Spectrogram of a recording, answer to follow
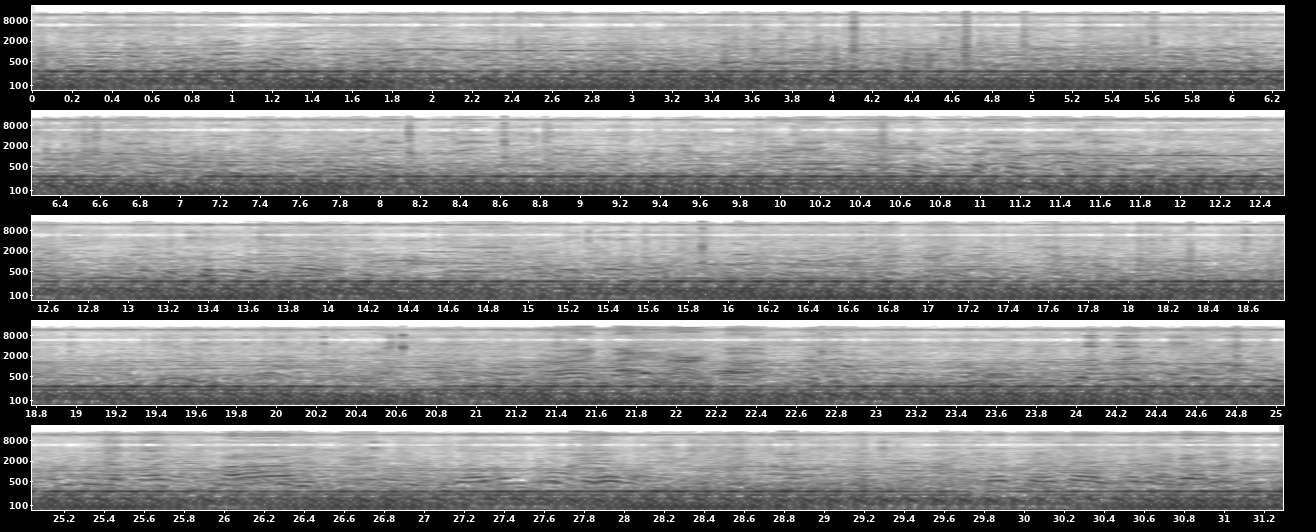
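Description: A steady low machinery drone made of several hum tones that pulse slowly and evenly, with indistinct voices chattering underneath.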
